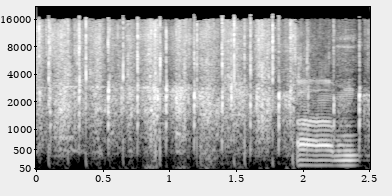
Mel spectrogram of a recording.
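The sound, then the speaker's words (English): Audience applause for the team who put the show together: a dense, steady patter of many hands clapping for about two seconds, followed by a brief sustained pitched tone at the end. “So, but let's all give them a round of applause for the amazing job they did putting this together.”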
